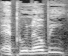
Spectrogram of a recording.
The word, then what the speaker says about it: Ekpunobi: Will Witt and Amala Ekpunobi. – By the way, the K is not pronounced. – Oh, really? It's just Ekpunobi? – Yeah. – Oh, cool. So it's like K in knowledge.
